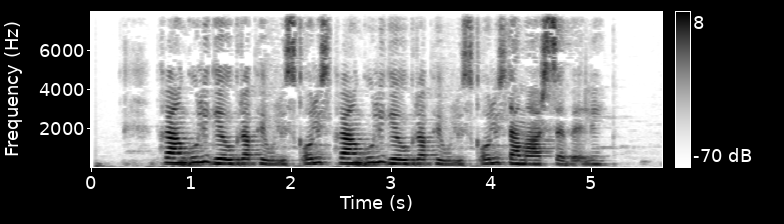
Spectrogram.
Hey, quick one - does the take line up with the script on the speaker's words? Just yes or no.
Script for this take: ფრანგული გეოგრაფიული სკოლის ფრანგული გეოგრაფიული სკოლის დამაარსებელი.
yes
